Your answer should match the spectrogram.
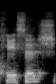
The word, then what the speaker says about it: Kasich: george voinovich and then john kasich who people in cleveland will call kasich and it sounds like they're mispronouncing his name but it's actually like a term of endearment so um we have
